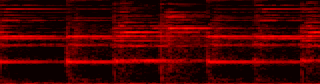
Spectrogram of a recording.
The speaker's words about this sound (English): If I remember correctly, we started with the bell sounds, right? Yeah, those in the intro there. Ding dong dong ding ding dong dong.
